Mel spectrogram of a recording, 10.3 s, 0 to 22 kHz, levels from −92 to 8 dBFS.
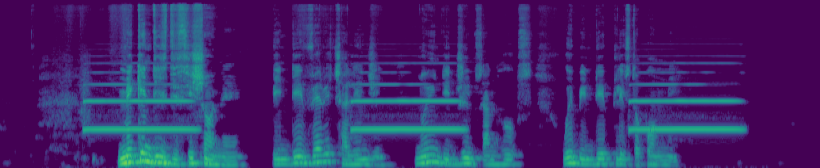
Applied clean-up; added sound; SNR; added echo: classical method Wiener filter.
